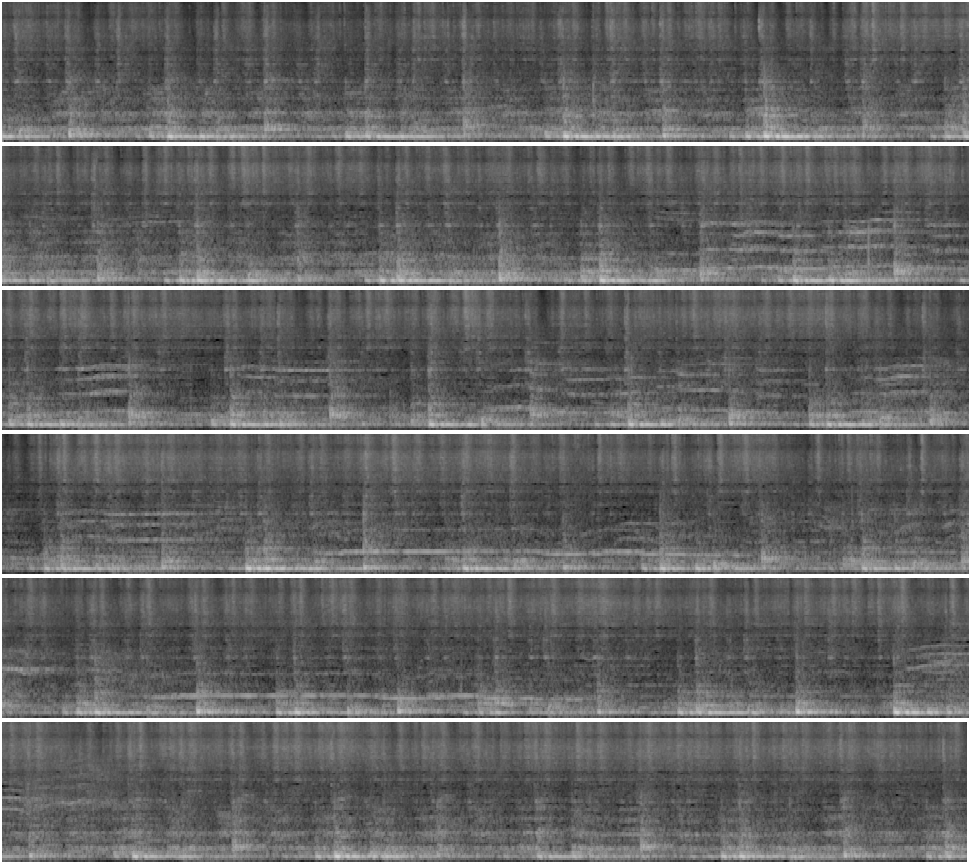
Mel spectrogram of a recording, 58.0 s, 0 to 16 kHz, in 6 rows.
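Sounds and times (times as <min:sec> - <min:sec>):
hand drum: 0:00.0 - 0:58.0.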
